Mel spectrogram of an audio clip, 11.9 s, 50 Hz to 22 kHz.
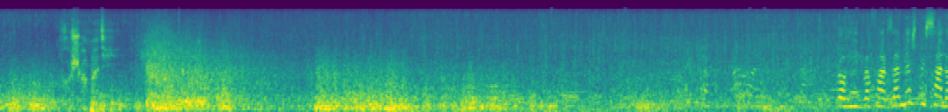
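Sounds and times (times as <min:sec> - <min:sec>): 
deep loud rumbles of thunder: 0:00.0 - 0:11.8
heavy rain pouring down over Fadan: 0:00.0 - 0:11.8
speech: 0:11.1 - 0:11.8.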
